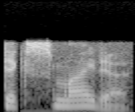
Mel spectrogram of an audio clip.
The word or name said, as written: Dixmuide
